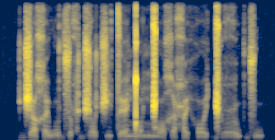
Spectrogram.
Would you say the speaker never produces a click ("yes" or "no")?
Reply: no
